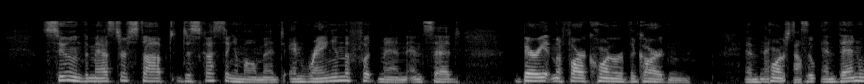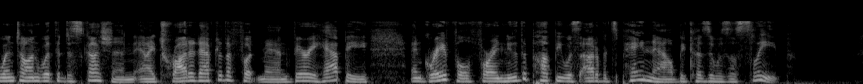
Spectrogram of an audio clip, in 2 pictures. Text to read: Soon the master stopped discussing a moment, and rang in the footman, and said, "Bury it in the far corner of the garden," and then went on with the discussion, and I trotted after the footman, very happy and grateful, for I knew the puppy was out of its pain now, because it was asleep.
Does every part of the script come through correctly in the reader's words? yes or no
no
